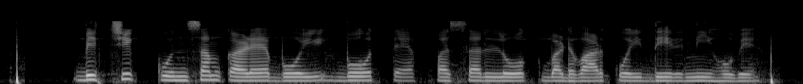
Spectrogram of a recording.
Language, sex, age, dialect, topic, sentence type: Magahi, female, 41-45, Northeastern/Surjapuri, agriculture, question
